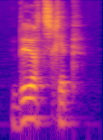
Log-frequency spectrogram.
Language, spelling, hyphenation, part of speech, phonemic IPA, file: Dutch, beurtschip, beurt‧schip, noun, /ˈbøːrt.sxɪp/, Nl-beurtschip.ogg
- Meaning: a line ship for inland transportation of passengers and freight according to a regular schedule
